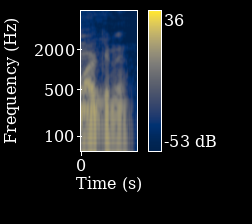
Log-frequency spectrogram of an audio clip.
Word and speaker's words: Markkanen: Markkanen.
